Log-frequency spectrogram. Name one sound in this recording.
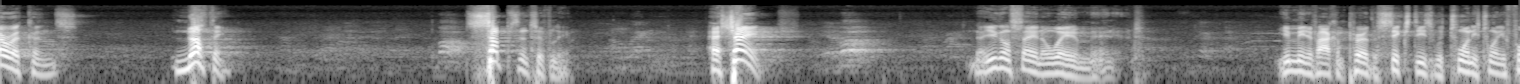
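A man preaches with emphasis into a microphone, pausing between phrases.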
